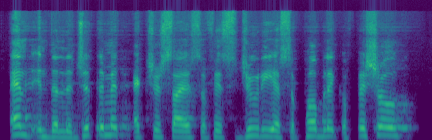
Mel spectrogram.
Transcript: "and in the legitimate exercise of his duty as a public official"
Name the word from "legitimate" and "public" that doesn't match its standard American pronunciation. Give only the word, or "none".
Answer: none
